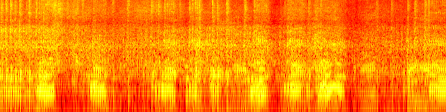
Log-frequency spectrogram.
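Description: A dirt bike engine revs repeatedly on an enduro ride, loud rhythmic blips rising and falling about every half second, up close with no talking.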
